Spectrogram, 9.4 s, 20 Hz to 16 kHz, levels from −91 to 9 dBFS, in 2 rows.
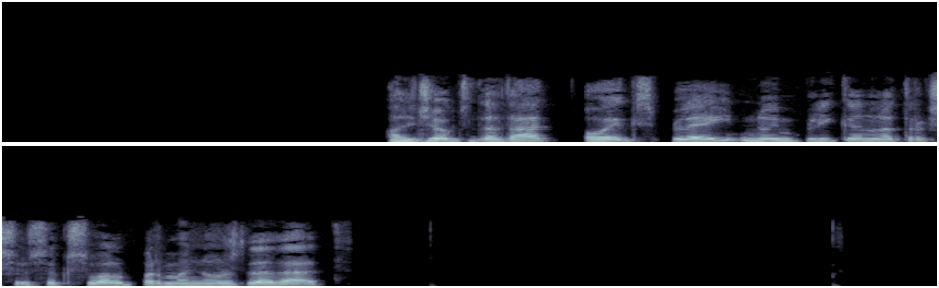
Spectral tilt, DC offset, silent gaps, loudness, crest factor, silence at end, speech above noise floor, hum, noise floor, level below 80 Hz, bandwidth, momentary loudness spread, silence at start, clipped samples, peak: -4.5 dB/octave; under 0.1%; 2.78-2.83 s, 3.29-3.34 s; -24 LUFS; 20 dB; 3.1 s; over 66 dB; none; under -90 dBFS; -70 dBFS; 8 kHz; 6 LU; 1.95 s; under 0.1%; -8 dBFS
